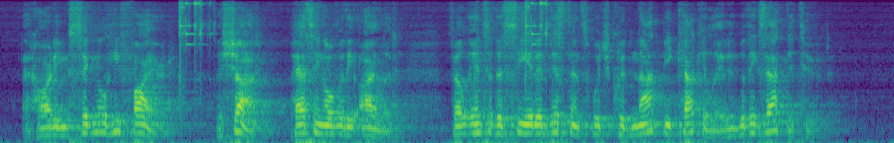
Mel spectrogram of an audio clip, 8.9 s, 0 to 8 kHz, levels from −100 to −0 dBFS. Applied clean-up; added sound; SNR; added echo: none; Shatter; 7 dB; reverberation time 1.0 s.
